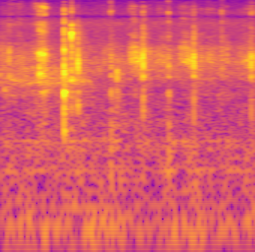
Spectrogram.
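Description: Near silence with a few faint, small clicks of a hard plastic gear-selector housing being handled.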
